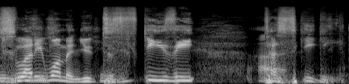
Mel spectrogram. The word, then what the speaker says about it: Tuskegee: But what do you think about people who keep bringing up the Tuskegee? I can't say it right. – Tuskegee.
